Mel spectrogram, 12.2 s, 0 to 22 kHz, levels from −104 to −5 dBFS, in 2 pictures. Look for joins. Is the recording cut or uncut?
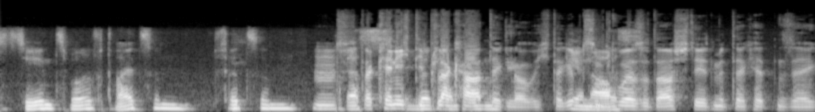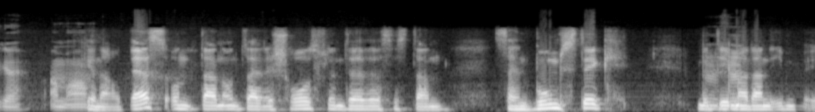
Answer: cut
